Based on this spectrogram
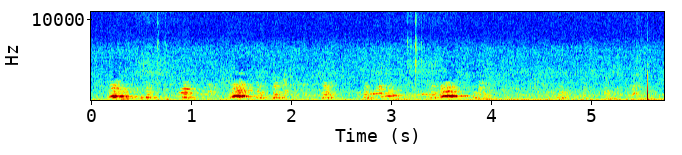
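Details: Male Himalayan monals at the "Tibet" pheasant breeding centre give short, plaintive, slightly upslurred whistled notes, four or five spaced irregularly over a few seconds, against a quiet background.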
